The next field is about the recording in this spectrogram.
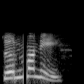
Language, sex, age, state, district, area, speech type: Assamese, female, 45-60, Assam, Lakhimpur, rural, conversation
